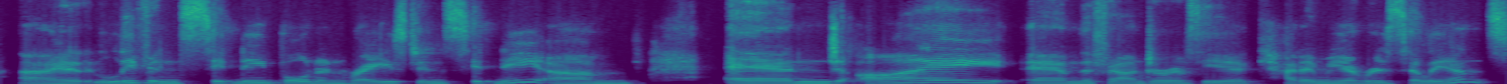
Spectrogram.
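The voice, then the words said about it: Australian accent. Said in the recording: “You can probably hear that I'm Australian.”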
